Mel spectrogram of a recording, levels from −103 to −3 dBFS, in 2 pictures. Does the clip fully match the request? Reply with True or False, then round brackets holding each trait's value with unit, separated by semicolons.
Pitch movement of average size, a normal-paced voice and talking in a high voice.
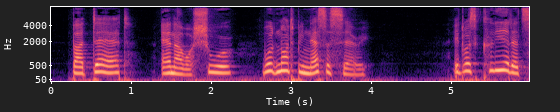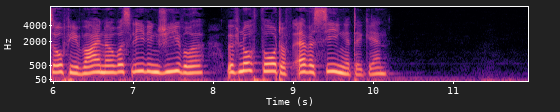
False (3.3 semitones; 130 wpm; 245 Hz)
